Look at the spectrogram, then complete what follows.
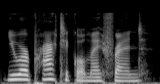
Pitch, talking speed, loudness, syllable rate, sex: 190 Hz, 190 wpm, -18 LUFS, 5.7 syllables/s, female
